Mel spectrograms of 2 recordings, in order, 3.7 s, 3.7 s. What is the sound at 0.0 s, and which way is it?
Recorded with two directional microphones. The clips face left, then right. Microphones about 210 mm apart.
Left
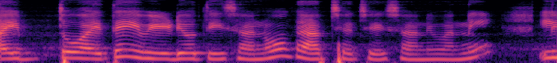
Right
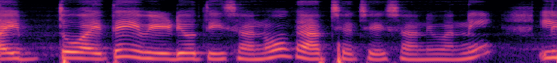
A woman's voice, 45° right (ahead or behind).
